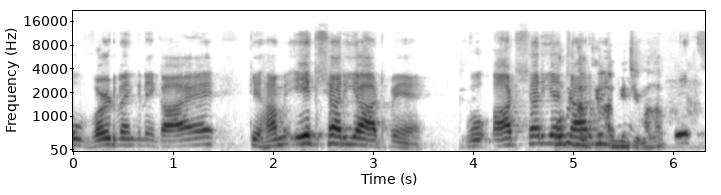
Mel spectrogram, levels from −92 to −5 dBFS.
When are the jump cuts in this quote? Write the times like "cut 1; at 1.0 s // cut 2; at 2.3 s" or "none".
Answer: none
